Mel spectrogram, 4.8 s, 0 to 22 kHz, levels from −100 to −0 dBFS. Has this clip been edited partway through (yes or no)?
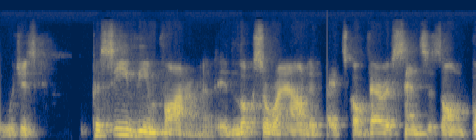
no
